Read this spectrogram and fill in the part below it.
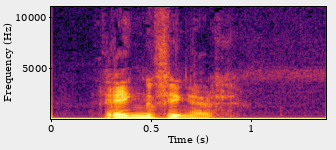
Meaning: the ring finger, between the middle finger and little finger
- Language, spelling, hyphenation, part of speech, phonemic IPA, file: Dutch, ringvinger, ring‧vin‧ger, noun, /ˈrɪŋˌvɪŋ.ər/, Nl-ringvinger.ogg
